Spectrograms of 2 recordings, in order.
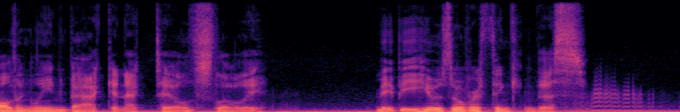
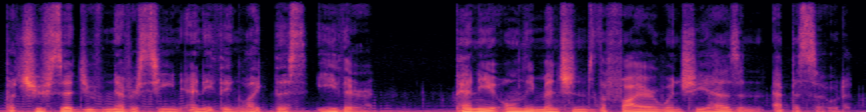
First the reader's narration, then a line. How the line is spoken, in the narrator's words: Spaulding leaned in and whispered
